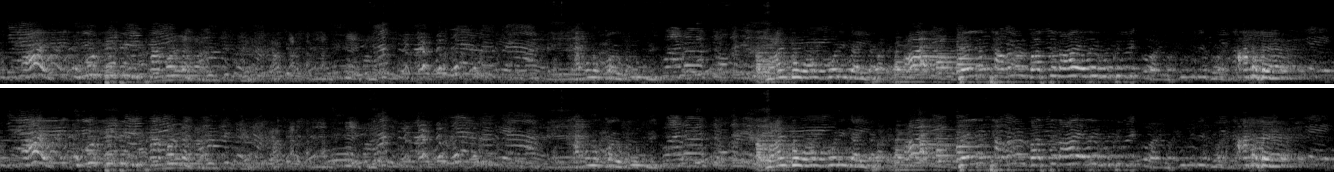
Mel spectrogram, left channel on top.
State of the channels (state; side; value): normal; both; correlation 0.33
